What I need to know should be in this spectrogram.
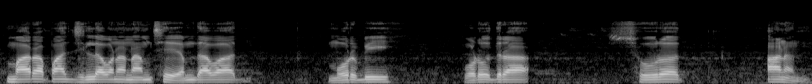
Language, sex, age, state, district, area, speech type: Gujarati, male, 30-45, Gujarat, Morbi, urban, spontaneous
